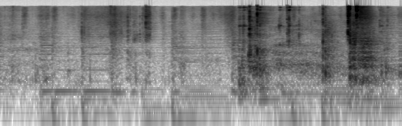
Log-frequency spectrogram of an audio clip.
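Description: Upholstery fabric being pulled and stretched by hand over a chair backrest, rustling in short bursts in the second half, over soft background music.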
